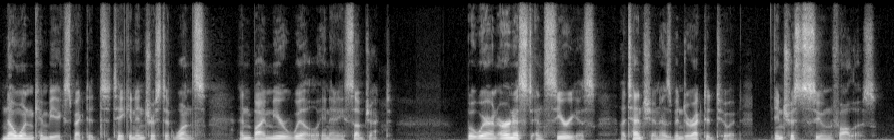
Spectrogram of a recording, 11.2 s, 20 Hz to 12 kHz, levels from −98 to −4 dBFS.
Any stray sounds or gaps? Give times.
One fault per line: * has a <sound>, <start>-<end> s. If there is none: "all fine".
all fine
